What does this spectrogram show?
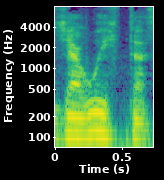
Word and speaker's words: yahwista: Es utilizado por una de las fuentes documentales de Génesis, entre paréntesis J, refiriéndose a fuentes yahwistas, ¿sí? Yahwista. La J se pronuncia como Y en inglés.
